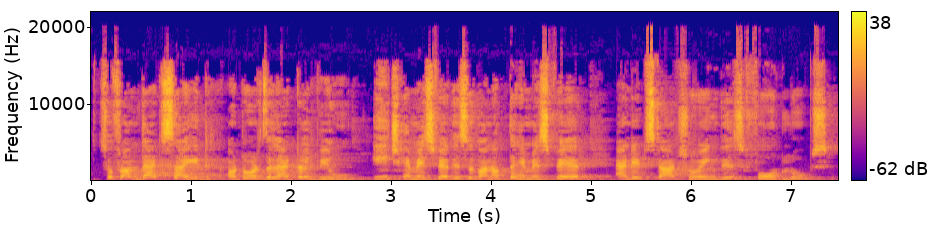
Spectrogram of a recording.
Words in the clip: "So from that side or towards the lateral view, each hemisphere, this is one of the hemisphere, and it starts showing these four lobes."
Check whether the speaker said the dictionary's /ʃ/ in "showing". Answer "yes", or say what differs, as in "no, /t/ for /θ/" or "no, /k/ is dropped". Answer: yes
